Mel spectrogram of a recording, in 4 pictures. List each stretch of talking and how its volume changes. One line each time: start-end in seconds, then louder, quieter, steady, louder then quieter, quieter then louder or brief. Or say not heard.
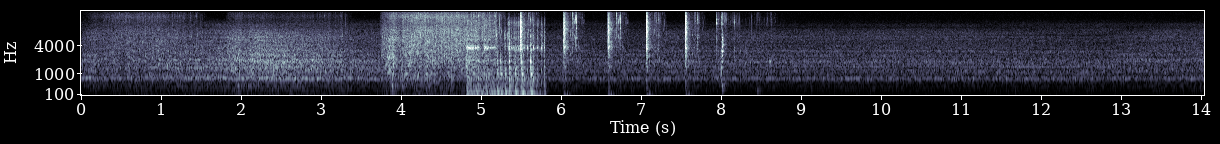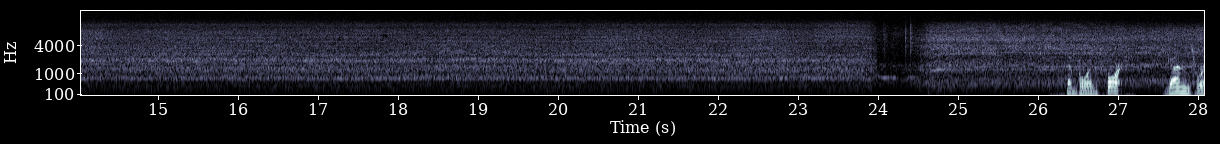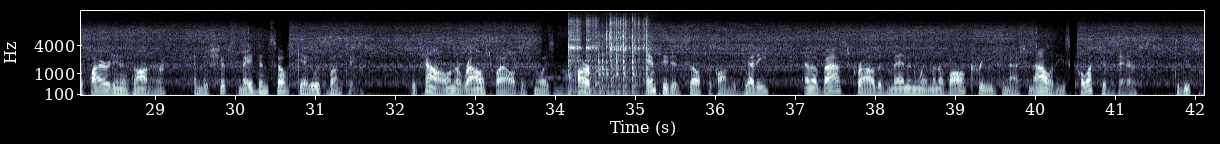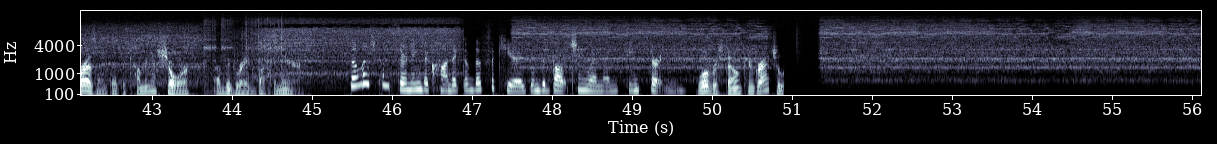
26.2-50.9 steady.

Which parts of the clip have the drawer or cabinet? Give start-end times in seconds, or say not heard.
4.8-5.8, 34.1-35.3, 43.6-44.8.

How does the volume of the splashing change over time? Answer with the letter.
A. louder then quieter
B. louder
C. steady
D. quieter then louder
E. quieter
B.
